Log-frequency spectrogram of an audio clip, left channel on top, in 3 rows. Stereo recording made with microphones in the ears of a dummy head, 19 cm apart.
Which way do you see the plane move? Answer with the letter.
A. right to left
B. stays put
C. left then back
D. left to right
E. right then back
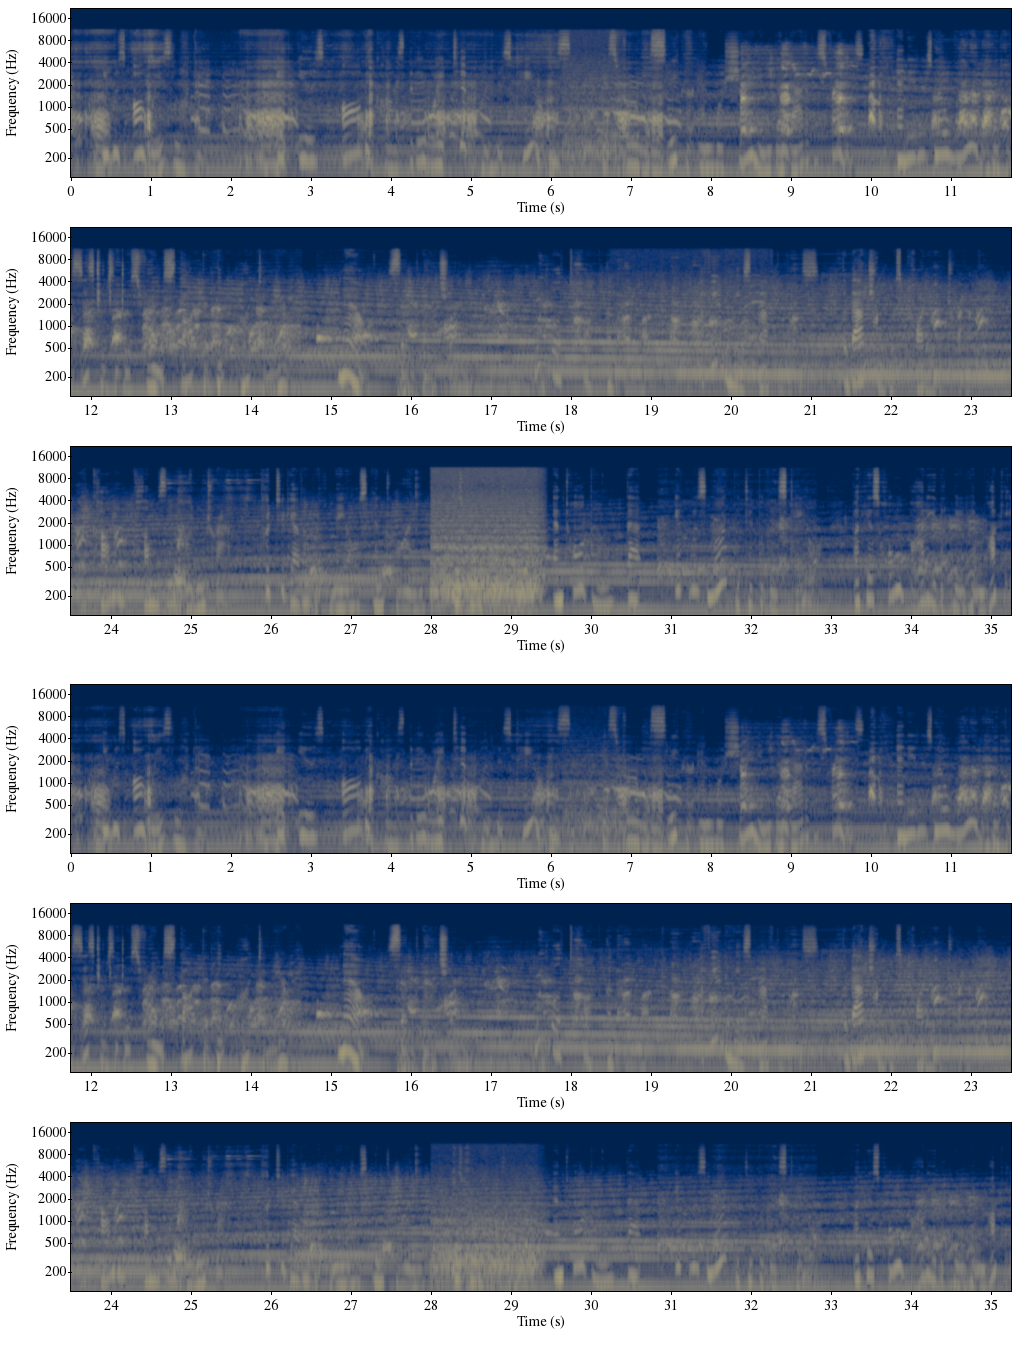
D.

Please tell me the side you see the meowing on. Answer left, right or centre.
left.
